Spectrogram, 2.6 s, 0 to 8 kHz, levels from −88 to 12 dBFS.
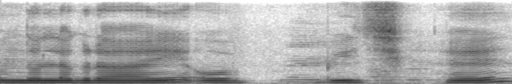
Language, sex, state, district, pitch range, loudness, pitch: Hindi, female, Maharashtra, Gondia, 185-190 Hz, -13 LUFS, 185 Hz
